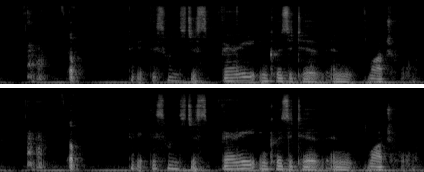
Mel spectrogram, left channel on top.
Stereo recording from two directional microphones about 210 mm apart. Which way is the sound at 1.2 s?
10° right (ahead or behind).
